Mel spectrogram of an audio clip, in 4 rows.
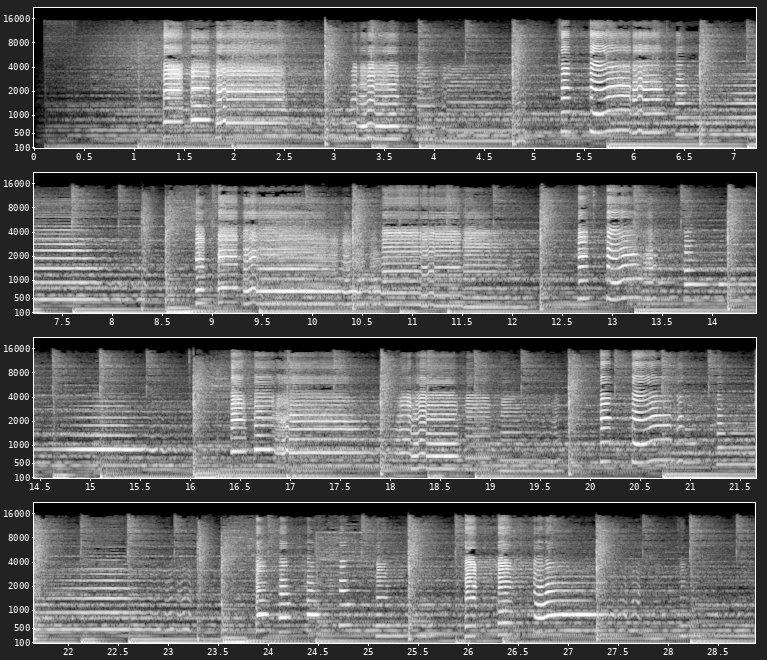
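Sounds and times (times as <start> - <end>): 
saxophone: 0.0 - 28.8.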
